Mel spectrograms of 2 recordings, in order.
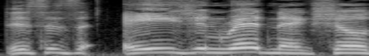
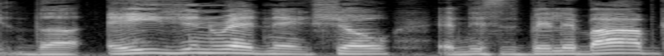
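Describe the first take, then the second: First: Said in the usual way. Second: Show announcer. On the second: Shown as a demonstration. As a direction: announce the show title grandly. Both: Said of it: "the one and only".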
